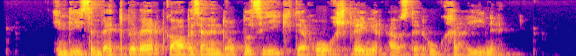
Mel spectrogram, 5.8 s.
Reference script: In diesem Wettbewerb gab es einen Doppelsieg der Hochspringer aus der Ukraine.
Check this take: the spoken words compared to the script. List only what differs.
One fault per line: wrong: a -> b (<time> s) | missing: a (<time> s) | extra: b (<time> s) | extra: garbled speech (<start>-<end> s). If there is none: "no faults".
no faults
